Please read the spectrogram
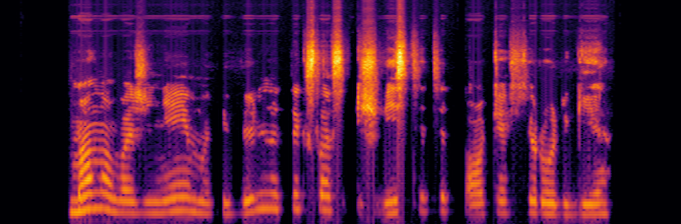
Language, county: Lithuanian, Klaipėda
